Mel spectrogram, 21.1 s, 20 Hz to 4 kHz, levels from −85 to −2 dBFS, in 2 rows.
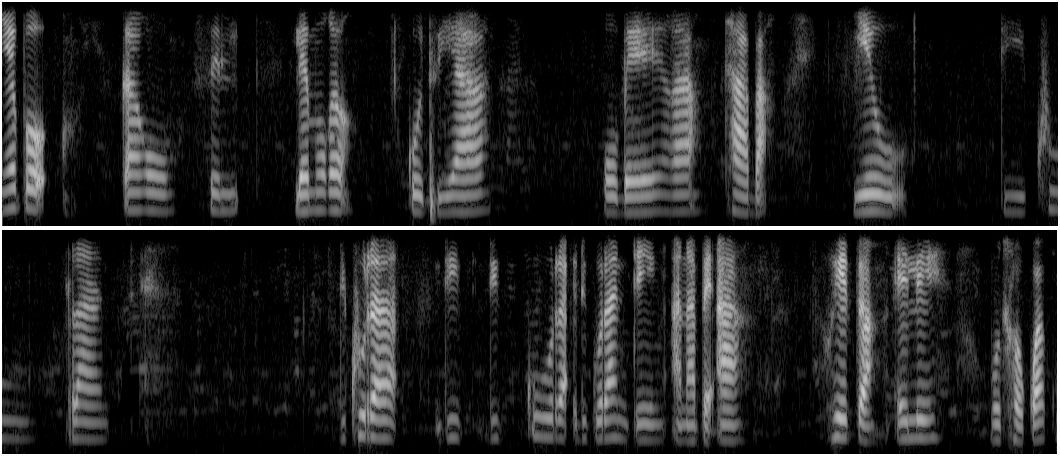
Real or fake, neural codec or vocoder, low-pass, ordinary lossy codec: real; none; 3.6 kHz; Opus, 32 kbps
